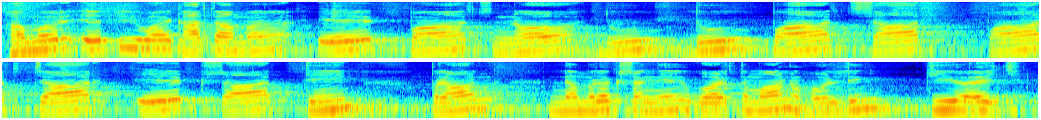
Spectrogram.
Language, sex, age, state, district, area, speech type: Maithili, male, 30-45, Bihar, Supaul, rural, read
